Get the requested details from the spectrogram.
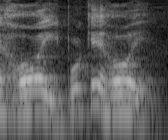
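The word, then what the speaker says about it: οἱ: O nominativo é roi. Por que roi? Porque em cima do iota lá tem uma aspiração áspera. Então a pronúncia é roi.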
